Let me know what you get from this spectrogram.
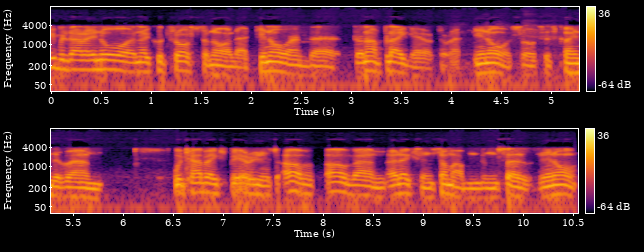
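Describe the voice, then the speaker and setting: A man speaks at a medium pitch with a Tipperary accent. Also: ordinary pitch variation. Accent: Irish, Tipperary. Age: 70s. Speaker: local election candidate. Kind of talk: radio interview.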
